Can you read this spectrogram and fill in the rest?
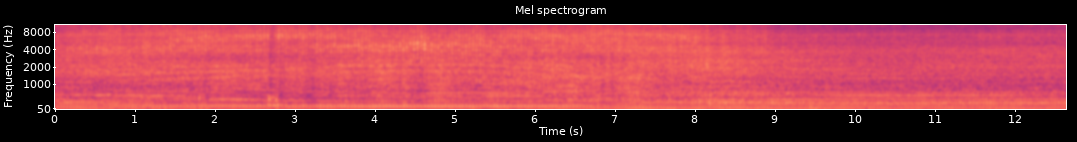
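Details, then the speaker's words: Ariens/Husqvarna riding lawnmower single-cylinder engine after revival with a new carburetor, intake manifold, head gasket, flywheel, battery and ignition; steady, even chug with no knocks or misses, running healthy. "all right and just like that we uh we turned a pile of Parts into a uh running cutting driving machine"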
